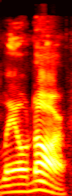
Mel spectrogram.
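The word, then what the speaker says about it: Léonard: Leonard because you don't say the last letter.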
